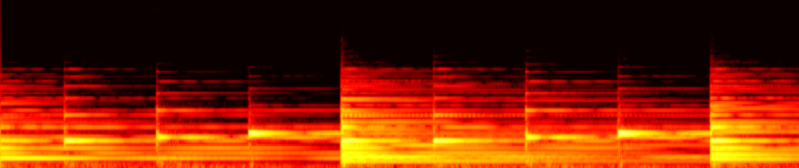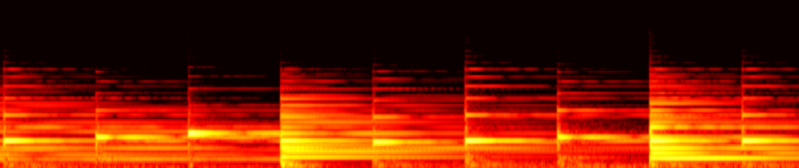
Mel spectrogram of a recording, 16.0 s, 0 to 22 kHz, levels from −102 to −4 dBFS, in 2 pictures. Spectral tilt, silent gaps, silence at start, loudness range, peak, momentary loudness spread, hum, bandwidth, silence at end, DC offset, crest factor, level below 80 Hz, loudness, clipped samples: -11 dB/octave; none; 0 s; 2 LU; -8 dBFS; 17 LU; none; 4.3 kHz; 0 s; under 0.1%; 20 dB; -56 dBFS; -27 LUFS; under 0.1%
